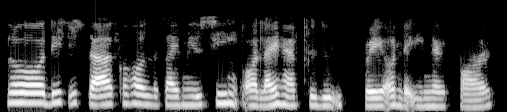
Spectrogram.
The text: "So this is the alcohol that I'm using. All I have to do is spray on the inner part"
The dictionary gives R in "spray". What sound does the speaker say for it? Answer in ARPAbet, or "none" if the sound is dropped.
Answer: R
